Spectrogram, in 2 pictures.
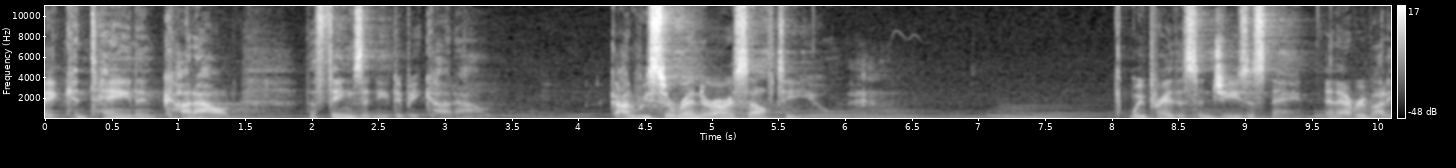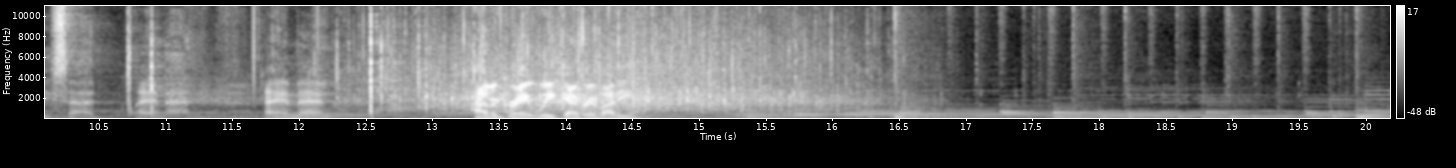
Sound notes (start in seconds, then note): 11.6 congregation applauds; 16.4 bright music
